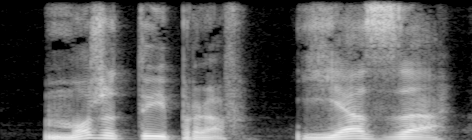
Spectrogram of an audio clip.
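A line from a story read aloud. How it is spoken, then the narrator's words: Growled. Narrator (Russian): рыкнул Сэм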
